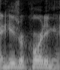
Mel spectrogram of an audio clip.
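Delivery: plain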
